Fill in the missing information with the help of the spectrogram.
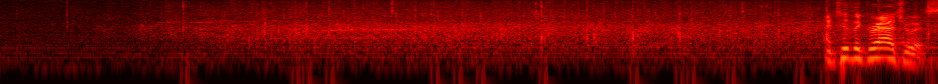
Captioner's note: audience applauding; audience cheering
